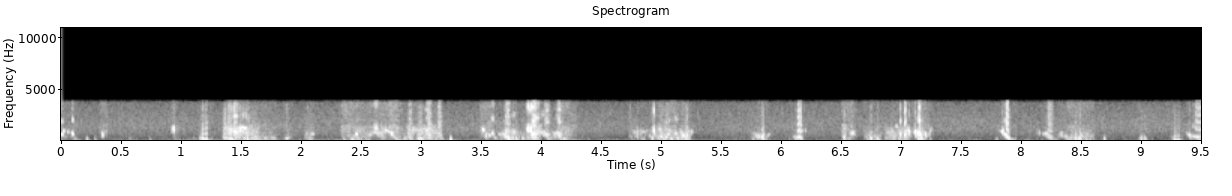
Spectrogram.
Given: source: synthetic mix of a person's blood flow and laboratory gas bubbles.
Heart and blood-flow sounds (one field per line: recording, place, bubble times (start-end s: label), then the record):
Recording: Doppler ultrasound of blood flow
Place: subclavian vein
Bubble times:
0.00-0.12 s: bubbles
0.31-0.39 s: bubbles
0.91-0.97 s: bubbles
1.12-1.25 s: bubbles
1.32-1.81 s: bubbles
1.84-1.93 s: bubbles
2.02-2.11 s: bubbles
2.33-3.21 s: bubbles
3.48-4.29 s: bubbles
4.72-5.27 s: bubbles
5.73-5.91 s: bubbles
6.08-6.21 s: bubbles
6.49-6.63 s: bubbles
6.68-7.27 s: bubbles
7.79-7.96 s: bubbles
8.12-8.62 s: bubbles
8.96-9.09 s: bubbles
9.24-9.51 s: bubbles
From the record:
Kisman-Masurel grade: 243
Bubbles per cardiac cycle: several, 3 to 8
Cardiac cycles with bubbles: 100%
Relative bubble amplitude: loud (0.450 to 0.775)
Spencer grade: 3 (all of the cardiac periods contain showers or single bubble signals, but not dominating or overriding the cardiac motion signals)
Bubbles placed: anywhere in the cardiac cycle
